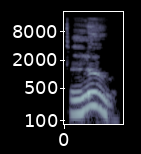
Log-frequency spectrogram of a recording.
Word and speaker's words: λου: Today's Greek root is the Greek root spelled with lambda, omicron, upsilon, pronounced lu, lu.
